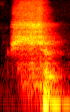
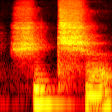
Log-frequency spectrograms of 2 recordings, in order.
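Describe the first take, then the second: First: The sound is said as one quick unit. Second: The sound is split into two separate parts. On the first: "ça se dit plus rapidement que ça" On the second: "s'il fallait décomposer, on dirait ch-ch"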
